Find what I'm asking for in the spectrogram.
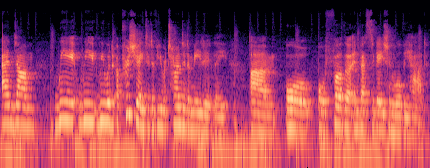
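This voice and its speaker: A woman's voice: on the low side, steady tone, echoey room, faint music behind, voice pushed down, lightly acted. A woman doing a pompous British ambassador. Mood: mock-official. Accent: put-on British. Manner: halting, mock-official. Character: pompous female government ambassador.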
